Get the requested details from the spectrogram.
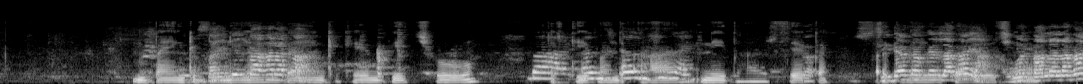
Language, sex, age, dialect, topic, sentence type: Maithili, male, 25-30, Eastern / Thethi, banking, statement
